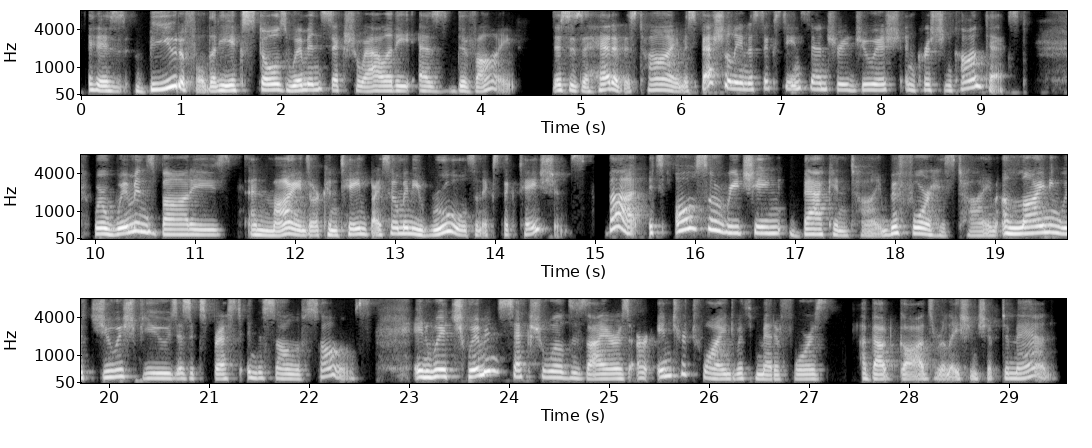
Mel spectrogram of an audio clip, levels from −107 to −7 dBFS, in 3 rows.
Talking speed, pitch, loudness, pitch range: 150 wpm, 190 Hz, -20 LUFS, 170-225 Hz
